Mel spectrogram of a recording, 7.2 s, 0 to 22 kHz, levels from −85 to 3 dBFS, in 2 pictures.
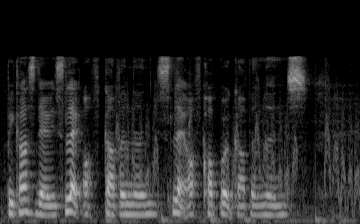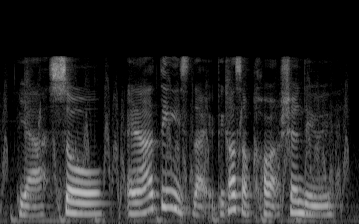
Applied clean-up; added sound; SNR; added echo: none; Scratching (performance technique); 20 dB; none.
